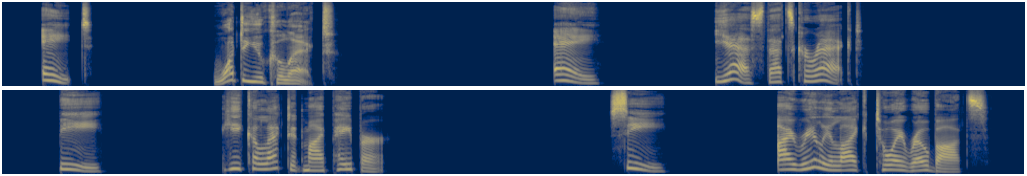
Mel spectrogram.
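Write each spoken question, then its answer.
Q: What do you collect?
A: C: I really like toy robots.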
